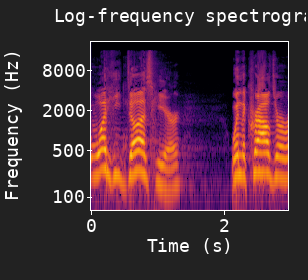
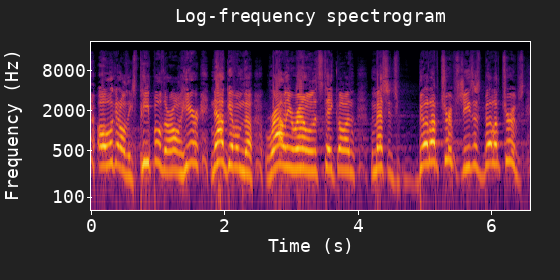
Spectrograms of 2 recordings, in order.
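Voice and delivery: eager disciples; 6 semitones higher, 4 dB louder than usual. Pretend.

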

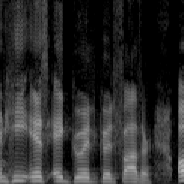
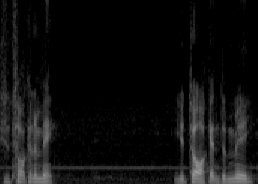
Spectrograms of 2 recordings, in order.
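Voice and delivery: mock tough guy; 3 semitones lower, 9 dB quieter than usual. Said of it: "I can see him saying".

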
